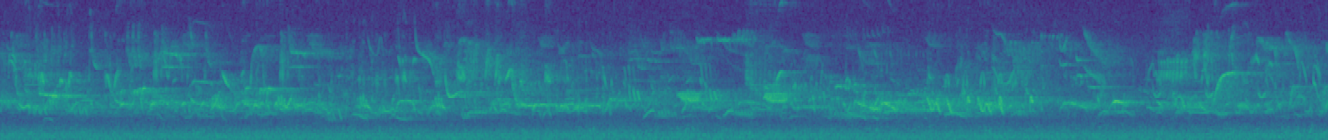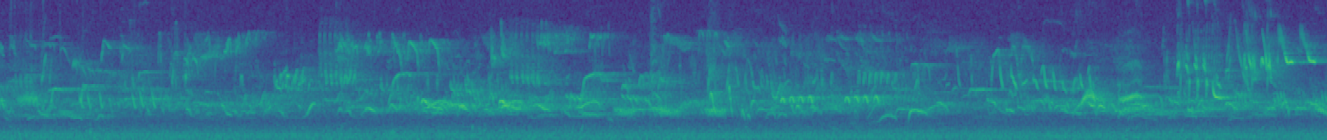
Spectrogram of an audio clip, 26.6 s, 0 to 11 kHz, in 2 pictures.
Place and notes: Beaufort, France - Birds waking up during summer time
They began 4:38 AM ! I'm sleeping outside, a great night just left alone on the green grass. And... ok, it's summer time and they began early ! Smashed, I just have a few forces to push on... and let the recorder work. It's a beautiful morning with blackbirds.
